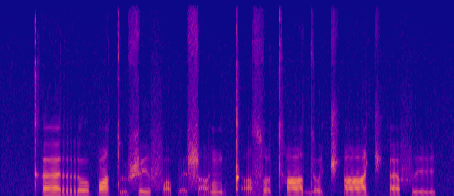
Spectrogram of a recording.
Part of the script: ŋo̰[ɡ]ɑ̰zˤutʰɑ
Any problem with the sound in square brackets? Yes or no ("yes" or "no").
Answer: yes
